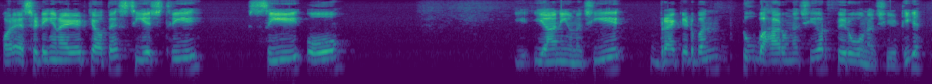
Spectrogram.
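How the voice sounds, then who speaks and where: A male chemistry teacher with a slightly high, sharp, forceful voice, walking students through reactions one step at a time and checking in with them after each point. The sound is dull and lo-fi, like audio from an online class. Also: normal speed.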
